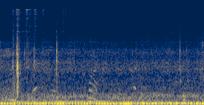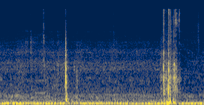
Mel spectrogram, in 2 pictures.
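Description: Off-road vehicle running with a steady low engine rumble while it crawls the trail, with sharp knocks and rattles every few seconds; the loudest cluster of knocks comes about seven and a half seconds in.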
